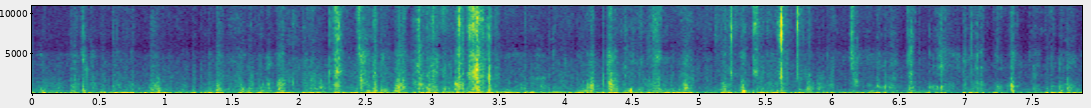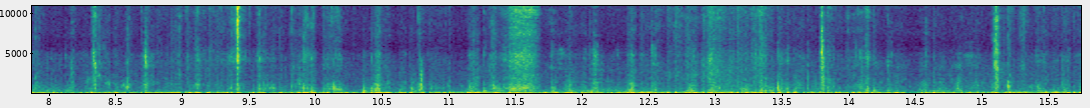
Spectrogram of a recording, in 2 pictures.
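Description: Close-miked eating sounds: chewing and crunching fresh raw vegetables such as lettuce, with wet mouth clicks and irregular crackles, plus a few louder crunching bites.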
